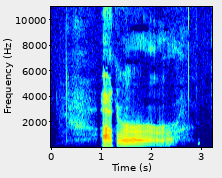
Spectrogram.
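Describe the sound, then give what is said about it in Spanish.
A voice imitates a wolf waking up: a short sharp intake, then a long, close, drawn-out yawning groan that slides downward in pitch and fades, with no other talk. “hizo el lobo al despertar bostezó, se desperezó y salió de la madriguera.”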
